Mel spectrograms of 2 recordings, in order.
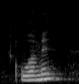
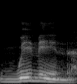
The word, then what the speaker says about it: women: Woman. Not quite woman, but women. Women.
